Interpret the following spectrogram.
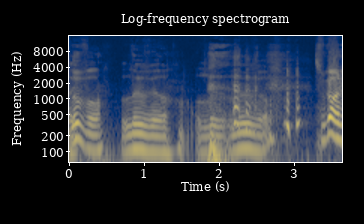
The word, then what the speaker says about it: Louisville: You're supposed to Louisville. like say it in 2 syllables, like Louisville.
